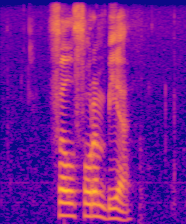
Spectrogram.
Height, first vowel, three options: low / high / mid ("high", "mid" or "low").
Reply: mid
